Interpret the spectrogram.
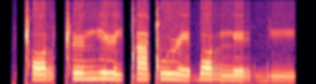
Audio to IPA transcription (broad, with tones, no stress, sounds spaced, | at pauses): ǁ ɔ˨ r ǁ ø˦ ŋ i˦ ɭ i˨ ǃ a˦ ǃ u˦ ɭ e˨ ɓ ɔ˦ r ŋ e˨ r ɡ͡b i˨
